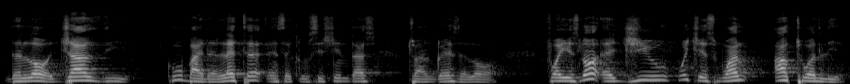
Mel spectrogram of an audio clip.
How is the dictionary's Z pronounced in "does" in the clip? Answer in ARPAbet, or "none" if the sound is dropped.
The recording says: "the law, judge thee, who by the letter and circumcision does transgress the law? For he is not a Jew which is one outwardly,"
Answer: S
